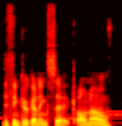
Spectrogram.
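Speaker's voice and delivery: usual speaking voice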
